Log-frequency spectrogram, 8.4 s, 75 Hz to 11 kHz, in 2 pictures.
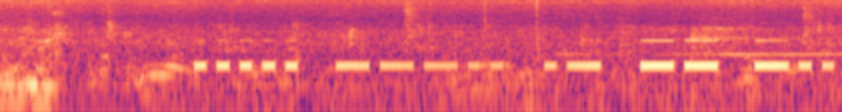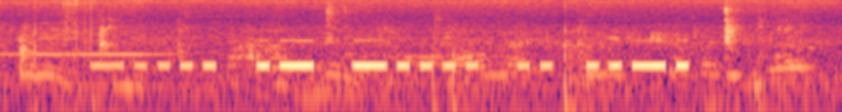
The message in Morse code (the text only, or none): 58AMD 6A6IF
